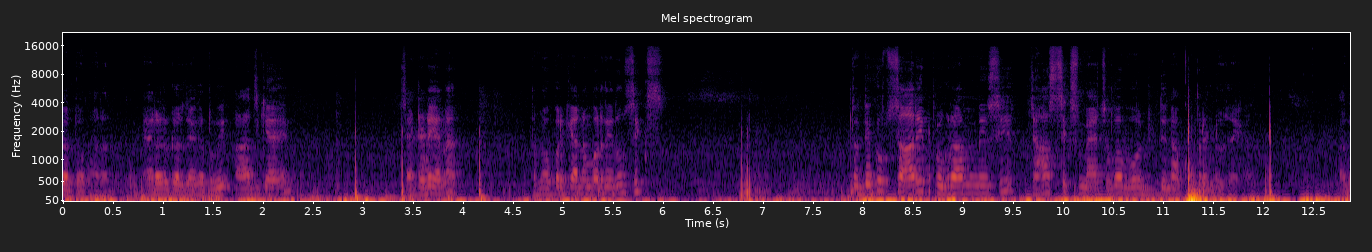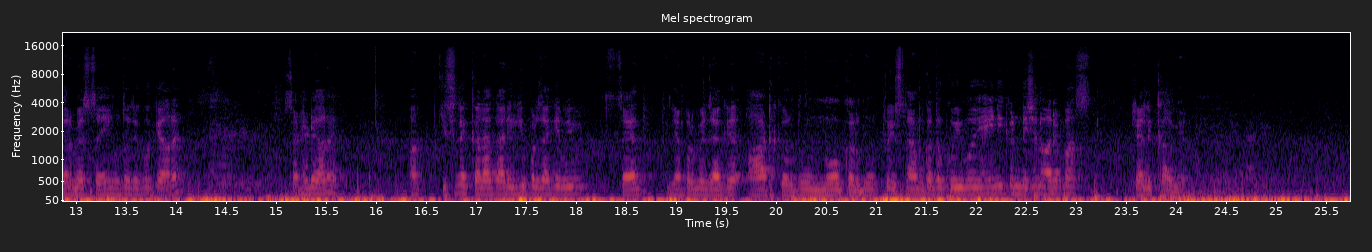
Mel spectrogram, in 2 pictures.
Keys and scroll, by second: 10.7 ctrl+s, 16.7 alt+Tab, 21.3 ctrl+s, 23.1 alt+Tab.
